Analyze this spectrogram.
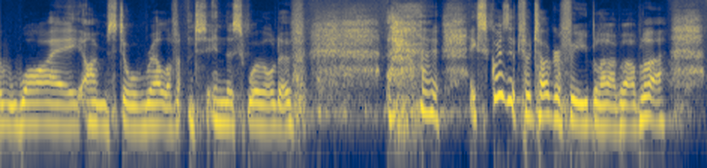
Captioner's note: laughs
